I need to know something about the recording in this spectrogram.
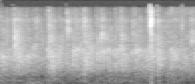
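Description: An audience applauds with dense, steady clapping that stays at an even level for the whole two seconds, a crackly wash of many hands with a few sharper claps standing out. No one speaks.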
